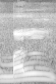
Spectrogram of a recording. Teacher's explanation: মিমলাম জবর মাল ধরে পড়েছি, টান দেই নাই। জজমের নিয়ম কখনো টান হয় না, উপরেই মাথা বাঁকা চিহ্নটির নাম হচ্ছে জজম।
